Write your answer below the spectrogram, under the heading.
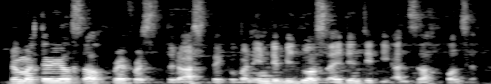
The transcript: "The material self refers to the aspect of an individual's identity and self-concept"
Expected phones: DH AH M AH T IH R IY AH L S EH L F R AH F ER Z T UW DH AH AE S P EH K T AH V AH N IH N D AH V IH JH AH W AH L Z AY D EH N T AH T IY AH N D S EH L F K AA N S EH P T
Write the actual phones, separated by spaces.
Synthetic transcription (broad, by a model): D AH M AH T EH R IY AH L S EH L F R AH F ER S T UW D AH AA S P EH K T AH P AH N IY N D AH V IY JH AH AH L S AY D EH N T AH T IY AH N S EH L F K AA N S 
